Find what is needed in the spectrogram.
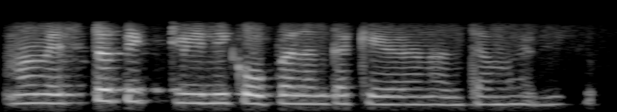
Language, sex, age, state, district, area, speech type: Kannada, female, 18-30, Karnataka, Hassan, rural, conversation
